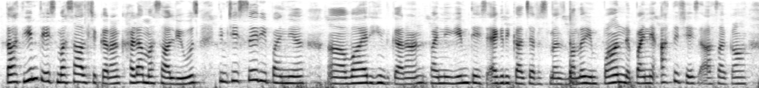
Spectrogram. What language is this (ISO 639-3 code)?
kas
